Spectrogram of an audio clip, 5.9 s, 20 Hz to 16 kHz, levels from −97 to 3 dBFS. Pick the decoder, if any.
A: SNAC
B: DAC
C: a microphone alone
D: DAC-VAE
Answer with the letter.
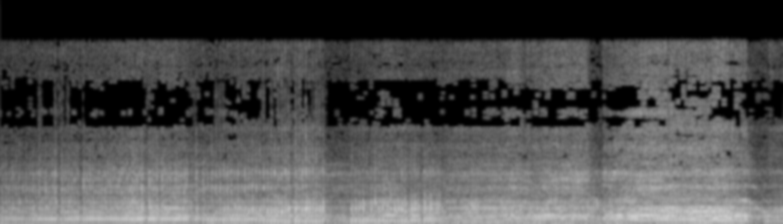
C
